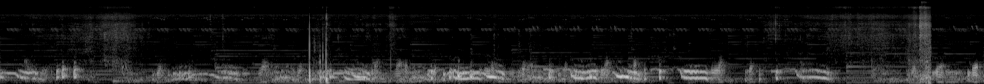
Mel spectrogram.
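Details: Pigeons during mating give low, throaty, rolling coos that overlap almost without pause, roughly one phrase every second or so, with faint room hum behind.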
